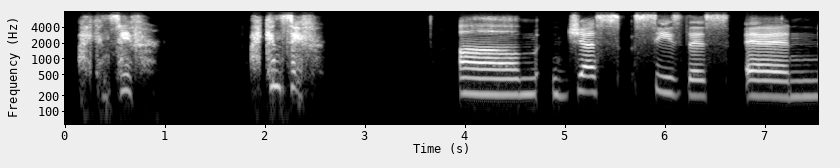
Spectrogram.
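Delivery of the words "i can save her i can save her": hushed, repeated whisper under the breath. Voicing a fighter throwing punches while muttering to herself: whispering. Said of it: "just hear her whispering".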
